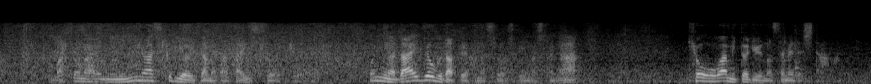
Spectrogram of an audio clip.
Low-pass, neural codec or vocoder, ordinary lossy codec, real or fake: 7.2 kHz; vocoder, 44.1 kHz, 128 mel bands, Pupu-Vocoder; AAC, 32 kbps; fake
